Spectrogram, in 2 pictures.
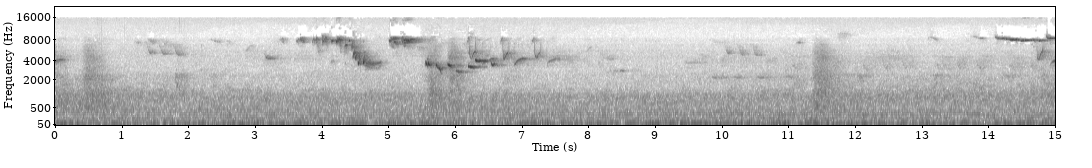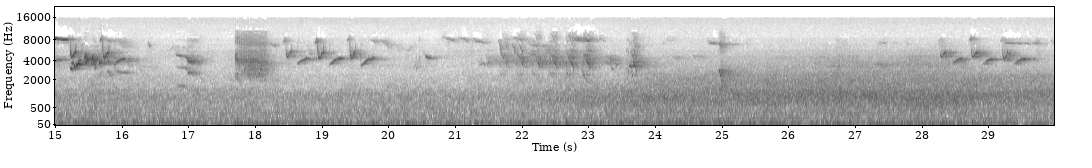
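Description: Small woodland birds chirping and calling, with many short high notes and quick call series scattered throughout, over a steady low background rumble. A broad rushing noise grows louder over the last several seconds.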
